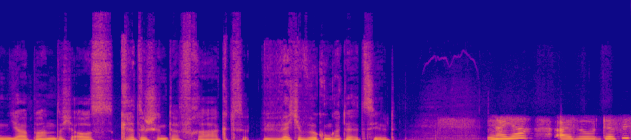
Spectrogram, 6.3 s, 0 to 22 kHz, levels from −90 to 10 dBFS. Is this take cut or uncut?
uncut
